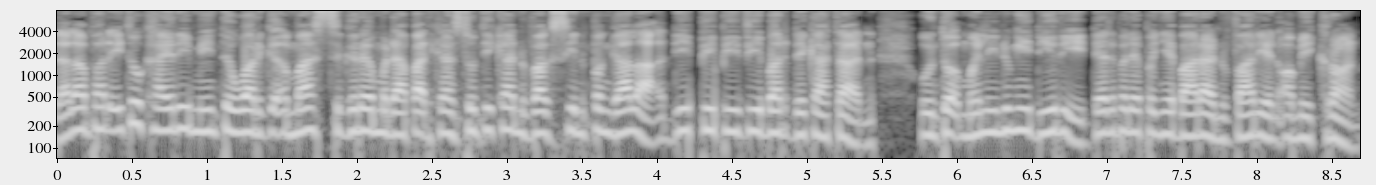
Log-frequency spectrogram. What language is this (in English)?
Malay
